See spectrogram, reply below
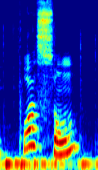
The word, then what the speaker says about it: poisson: E poisson, que é peixe. Então, aqui é um exemplo de que é muito importante lembrar da pronúncia do S ou dos dois S na palavra, porque muda o sentido, né?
